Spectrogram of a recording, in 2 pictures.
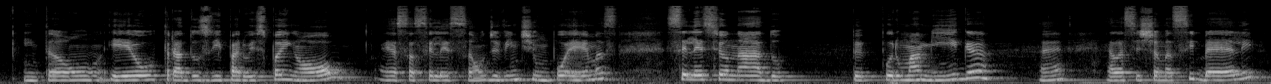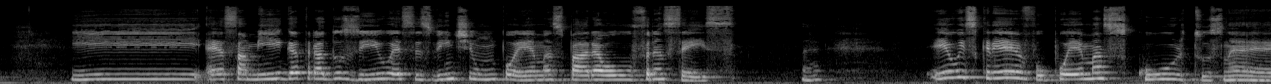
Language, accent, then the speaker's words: Portuguese; São Paulo, Brazil; nasci em São Paulo, capital. Sou filha de nordestinos, com muito orgulho. Meus pais eram baianos. Moro na zona leste dessa mega cidade desde que nasci.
